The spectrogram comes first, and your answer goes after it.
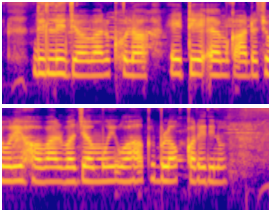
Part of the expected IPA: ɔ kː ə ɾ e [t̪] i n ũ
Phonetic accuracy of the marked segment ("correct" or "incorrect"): incorrect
